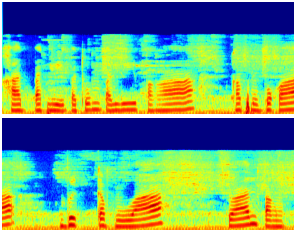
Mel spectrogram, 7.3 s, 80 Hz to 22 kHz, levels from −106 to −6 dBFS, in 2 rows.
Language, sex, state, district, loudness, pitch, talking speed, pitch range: Mizo, female, Mizoram, Aizawl, -19 LUFS, 180 Hz, 125 wpm, 130-195 Hz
